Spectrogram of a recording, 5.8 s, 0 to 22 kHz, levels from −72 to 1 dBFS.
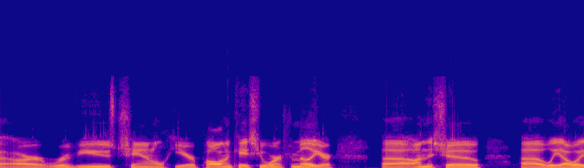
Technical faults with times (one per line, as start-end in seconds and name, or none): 0.69-0.71 lost packet rebuilt from error correction
4.03-4.09 lost packet rebuilt from error correction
